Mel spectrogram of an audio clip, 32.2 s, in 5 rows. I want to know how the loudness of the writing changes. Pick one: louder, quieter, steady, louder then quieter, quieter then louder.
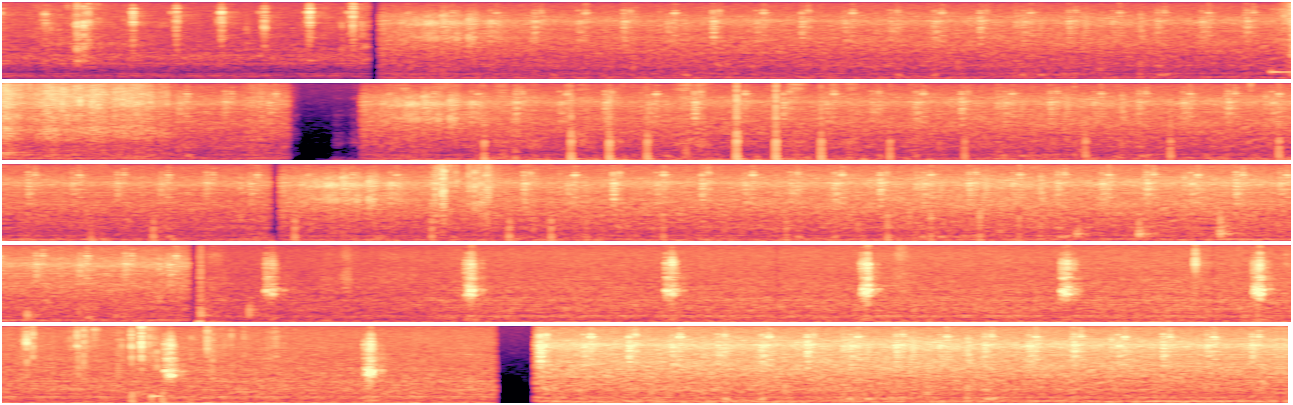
quieter then louder.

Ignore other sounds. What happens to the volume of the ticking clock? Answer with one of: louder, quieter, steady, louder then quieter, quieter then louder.
louder.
